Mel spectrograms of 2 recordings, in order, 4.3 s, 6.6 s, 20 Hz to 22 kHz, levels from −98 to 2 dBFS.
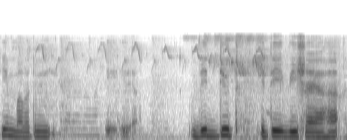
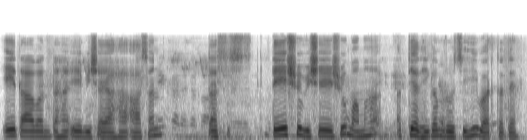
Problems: none marked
